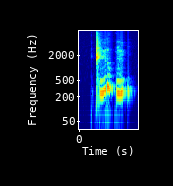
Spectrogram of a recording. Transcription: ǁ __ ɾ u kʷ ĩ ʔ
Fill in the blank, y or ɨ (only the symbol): y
